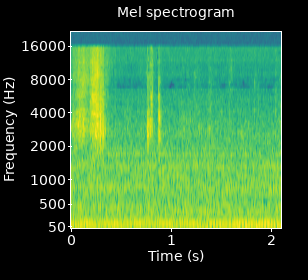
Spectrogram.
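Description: Small plastic squeeze bottle of crazy glue being handled and squeezed onto thin wooden craft pieces: a short hiss at the start, then two light clicks a little under a second in, over a steady low hum.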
